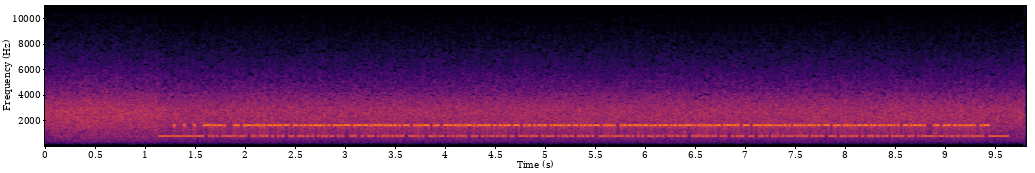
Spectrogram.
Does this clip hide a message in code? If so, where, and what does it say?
Yes: RTTY (75 baud, 850 Hz shift) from 1.2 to 9.7 s, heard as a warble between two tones, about 1240 Hz centre, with radio static. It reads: BEDA ONI W TEN SPOSOB REALIZOWAC WNIOSKI NINIEJSZEGO SPRAWOZDANIA, BLISKO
